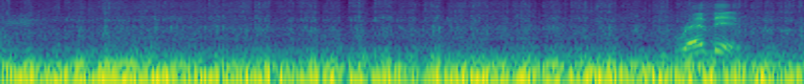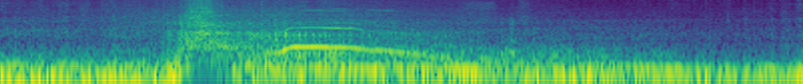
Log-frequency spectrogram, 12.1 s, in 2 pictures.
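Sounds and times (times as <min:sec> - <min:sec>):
car engine revving: 0:00.0 - 0:12.0
sudden noisy burst: 0:06.5 - 0:10.8
short rising and falling cry: 0:06.8 - 0:10.4.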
